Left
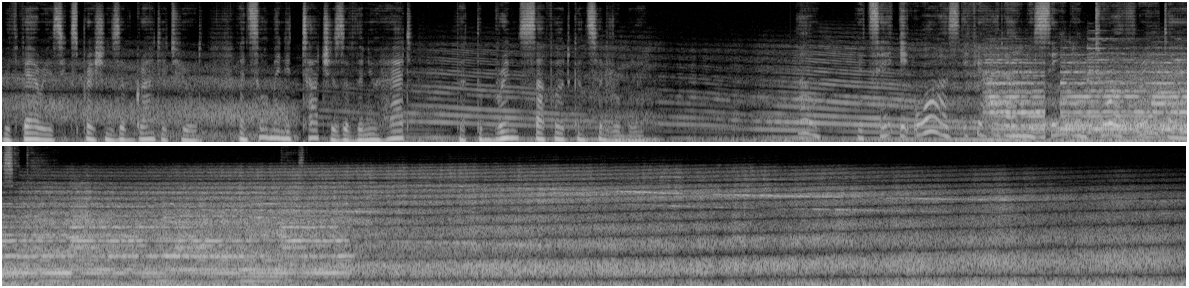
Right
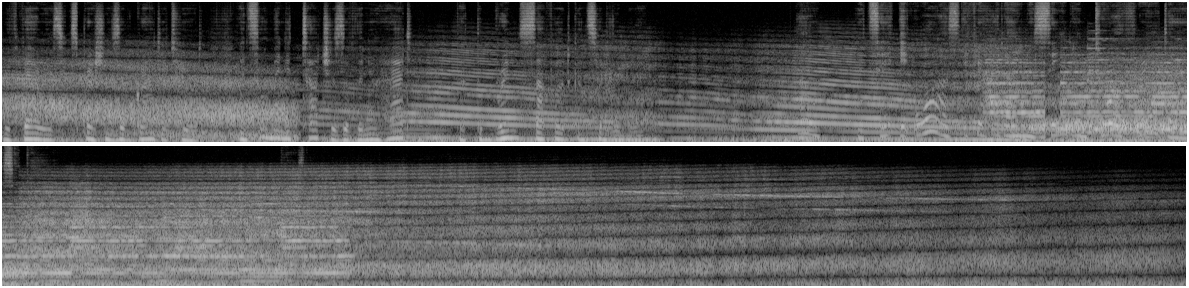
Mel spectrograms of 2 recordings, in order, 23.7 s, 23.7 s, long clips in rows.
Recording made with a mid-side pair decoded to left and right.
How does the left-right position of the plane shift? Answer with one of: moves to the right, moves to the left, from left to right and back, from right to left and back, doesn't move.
moves to the left.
